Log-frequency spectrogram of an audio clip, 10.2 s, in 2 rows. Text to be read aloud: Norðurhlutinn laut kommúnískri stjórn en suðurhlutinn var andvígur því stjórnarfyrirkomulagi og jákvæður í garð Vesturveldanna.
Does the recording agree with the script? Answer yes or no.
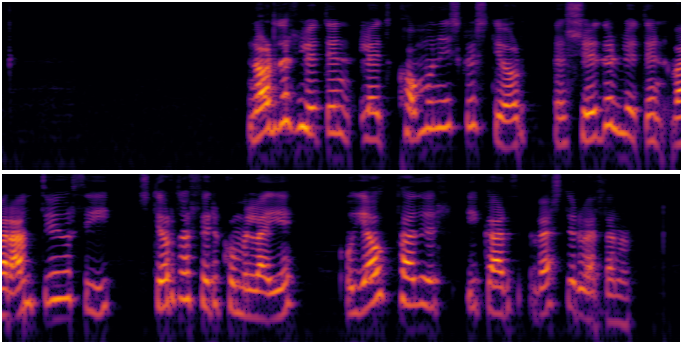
yes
